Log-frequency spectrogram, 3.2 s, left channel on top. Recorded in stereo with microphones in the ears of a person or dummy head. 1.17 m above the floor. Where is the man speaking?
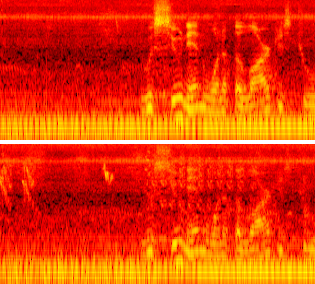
30° left (ahead or behind), 1.3 m.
